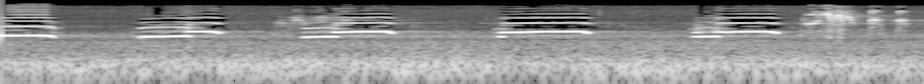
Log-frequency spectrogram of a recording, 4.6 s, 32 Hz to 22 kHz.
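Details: Wild bald eagle pair at a northeast Florida nest, 27 December 2021, calling during a morning mating break from incubating: five loud, thin, level piping notes about a second apart, each slightly rising at the end, then a short scratchy burst.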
